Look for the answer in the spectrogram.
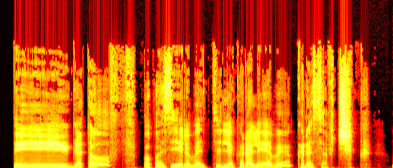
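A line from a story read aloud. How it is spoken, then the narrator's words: Purring. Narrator (Russian): мурлыкал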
